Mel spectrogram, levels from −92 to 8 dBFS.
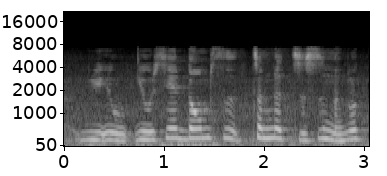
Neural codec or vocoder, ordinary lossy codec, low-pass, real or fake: none; none; 7.2 kHz; real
